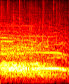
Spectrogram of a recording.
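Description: A crowd of audience members cheering and whooping together in celebration, a loud, sustained roar of voices that fades slightly at the very end.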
